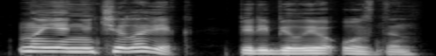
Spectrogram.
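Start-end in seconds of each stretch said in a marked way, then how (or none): 0.1-1.0 high, testy, prickly man's voice; irritable high-pitched man. A narrator's reading. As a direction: snap back, high and peevish. Ozden's voice again.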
